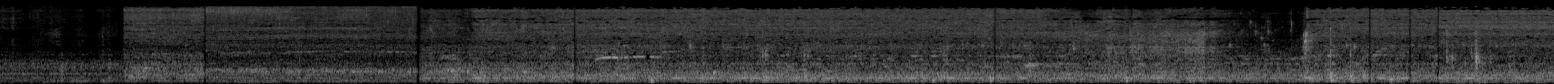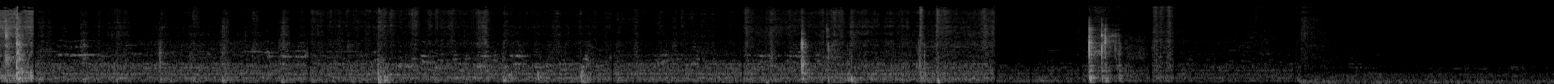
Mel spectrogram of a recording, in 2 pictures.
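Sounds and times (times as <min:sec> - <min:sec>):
scrubbing faucet with brush: 0:04.2 - 0:15.9.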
